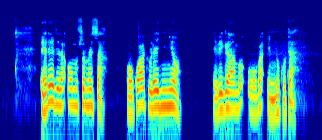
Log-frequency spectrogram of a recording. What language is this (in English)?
Ganda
